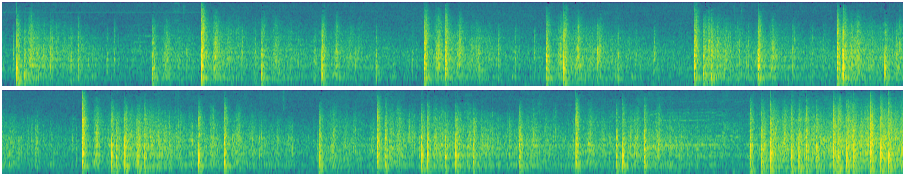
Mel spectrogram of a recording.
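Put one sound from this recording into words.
Fireworks crackle and sizzle as they burst.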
